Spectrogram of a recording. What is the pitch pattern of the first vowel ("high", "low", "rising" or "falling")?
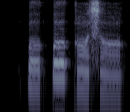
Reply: low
